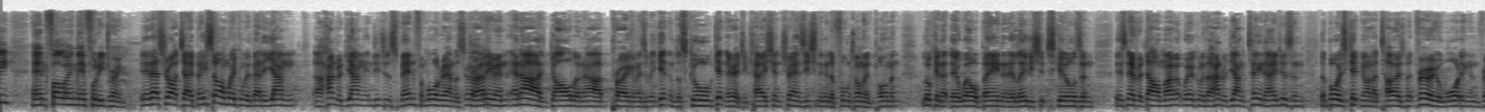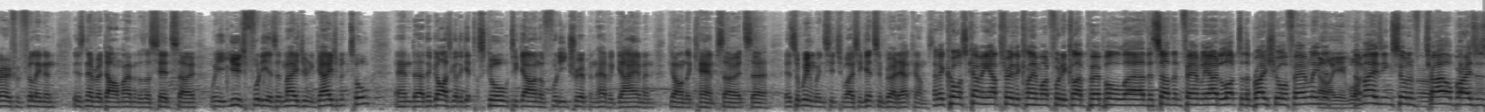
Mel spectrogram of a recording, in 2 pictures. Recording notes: The grand final edition of the Saturday Rub live on site at the MCG.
